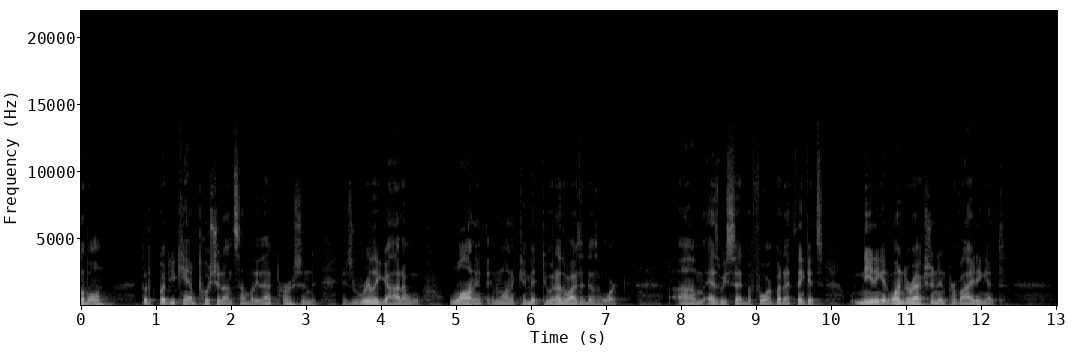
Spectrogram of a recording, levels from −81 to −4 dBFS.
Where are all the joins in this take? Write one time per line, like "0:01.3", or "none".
none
